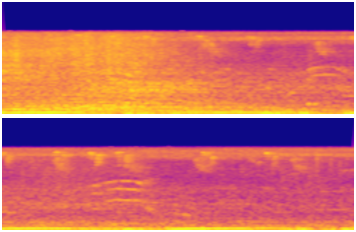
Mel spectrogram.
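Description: Birds chirping: clusters of short falling chirps and two longer arching calls, over a steady low hum. A hissing rush fills the first second or so.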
